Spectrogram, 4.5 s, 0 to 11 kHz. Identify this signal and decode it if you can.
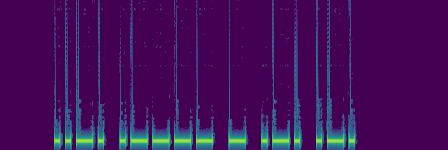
Morse code, heard as a keyed tone, about 22 wpm, 700 Hz. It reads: F1TRR
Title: DXCC-100 Call Signs - 5 Characters - Repeated 3x - 22wpm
